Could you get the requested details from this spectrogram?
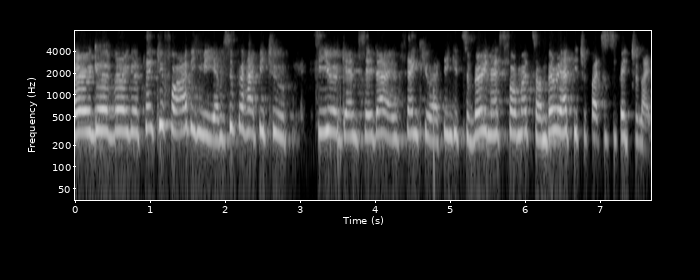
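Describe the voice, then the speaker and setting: Pitched high, a woman talks very fast with fairly even intonation. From France. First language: French. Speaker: tech sales executive. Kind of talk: interview.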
